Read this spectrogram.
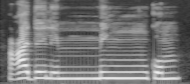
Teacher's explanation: میم حروف الادغام بغنہ میں سے ہے تو ہم یہ حکم کو غنہ اور تشدید کے ساتھ ادا کریں گے. عدل منکم.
